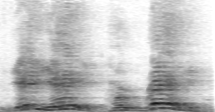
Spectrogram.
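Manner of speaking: loud, high-pitched jubilant cheer; big cheer. Shown as a demonstration. Coach showing student the expletive reading, big loud cheer. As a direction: cheer it out at full voice. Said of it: "there's a way to interpret that".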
